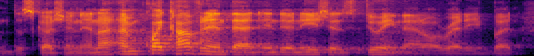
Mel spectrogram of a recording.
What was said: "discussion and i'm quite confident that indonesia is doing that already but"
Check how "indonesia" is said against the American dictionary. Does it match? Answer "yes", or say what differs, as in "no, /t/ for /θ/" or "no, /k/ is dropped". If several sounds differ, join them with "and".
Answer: yes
